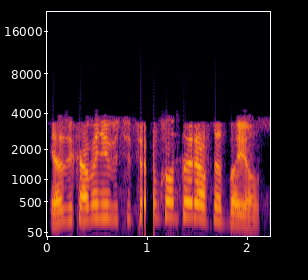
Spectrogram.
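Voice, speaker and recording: Man, very high pitch, non-native German, blunt, broken grammar, tinny phone line. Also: lively intonation, racing. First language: not German. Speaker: call-centre account manager. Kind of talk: sales phone call.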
